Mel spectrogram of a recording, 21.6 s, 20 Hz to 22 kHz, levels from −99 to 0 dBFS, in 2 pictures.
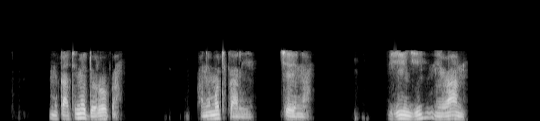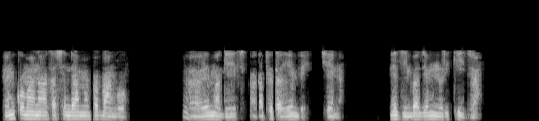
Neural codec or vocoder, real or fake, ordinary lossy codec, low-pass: none; real; AAC, 16 kbps; 7.2 kHz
